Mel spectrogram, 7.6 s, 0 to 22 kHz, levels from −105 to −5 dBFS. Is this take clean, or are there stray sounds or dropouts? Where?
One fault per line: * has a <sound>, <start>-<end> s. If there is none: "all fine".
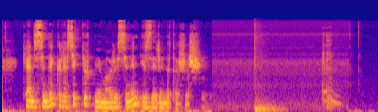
* has a thud, 5.1-5.8 s
* has a throat clearing, 6.4-6.9 s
